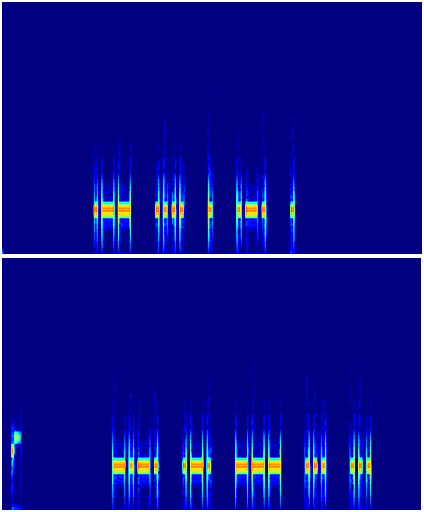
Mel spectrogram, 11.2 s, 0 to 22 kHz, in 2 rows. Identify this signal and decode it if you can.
Morse code, heard as a keyed tone, about 22 wpm, spaced as for 16 wpm, 700 Hz. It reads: WHERE CROSS
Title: 2x Character Spacing - Top 300 Words - 22wpm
